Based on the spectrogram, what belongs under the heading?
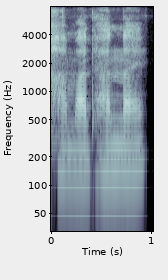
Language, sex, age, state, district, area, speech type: Assamese, male, 18-30, Assam, Charaideo, rural, spontaneous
